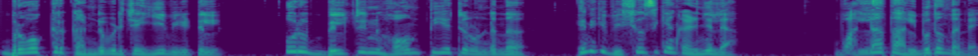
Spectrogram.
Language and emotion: Malayalam, surprised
